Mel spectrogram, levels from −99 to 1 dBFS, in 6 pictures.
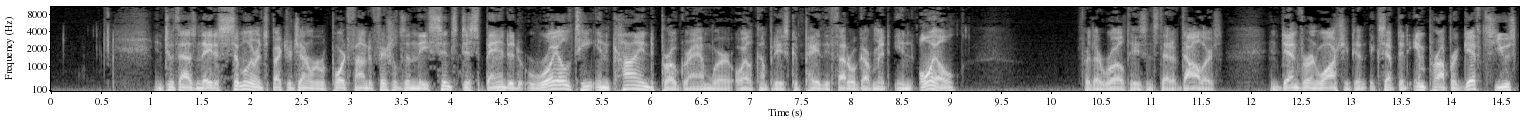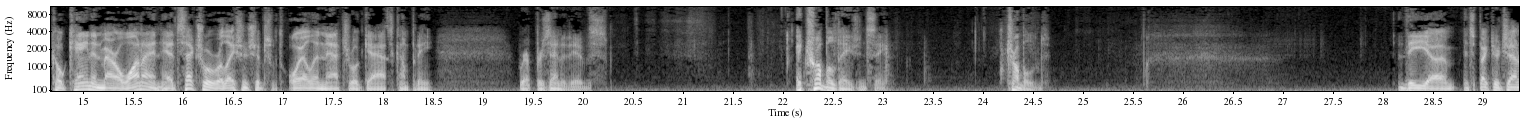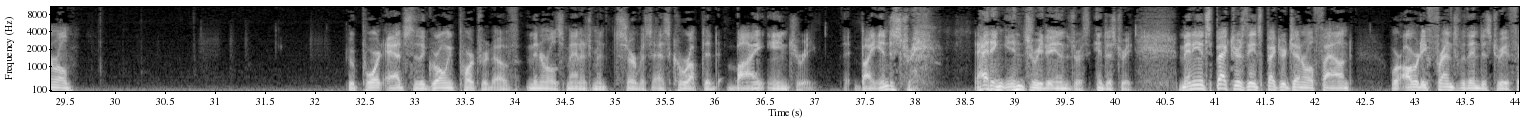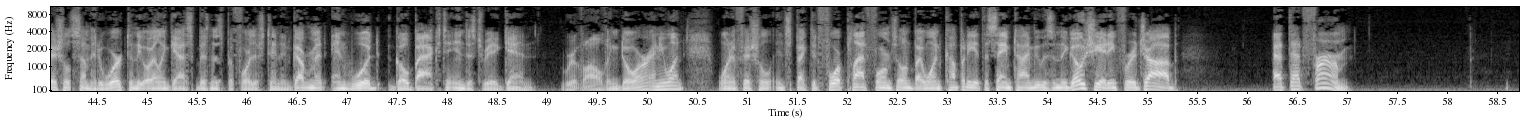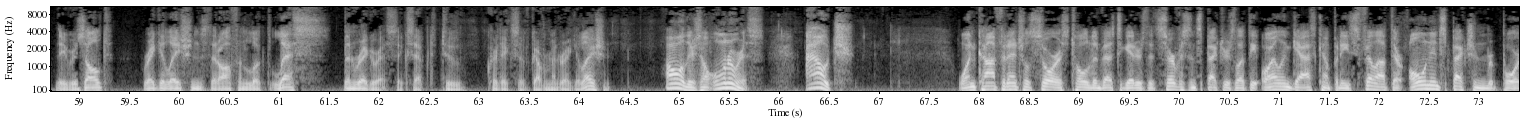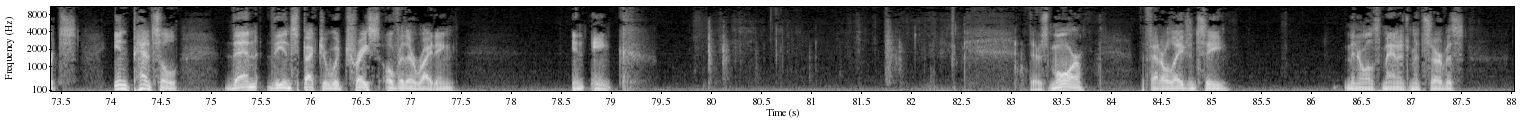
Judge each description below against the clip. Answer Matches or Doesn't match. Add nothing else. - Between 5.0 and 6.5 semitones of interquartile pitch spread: Matches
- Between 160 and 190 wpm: Doesn't match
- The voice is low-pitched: Matches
